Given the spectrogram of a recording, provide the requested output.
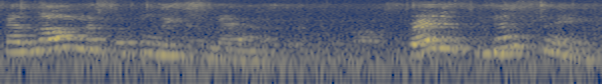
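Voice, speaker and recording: A woman's voice: extremely high pitch, very animated, normal speed. A woman voicing an anxious, loving old grandmother in a children's puppet show. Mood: worried. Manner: fretful, affectionate. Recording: distant echoey room with audience noise.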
